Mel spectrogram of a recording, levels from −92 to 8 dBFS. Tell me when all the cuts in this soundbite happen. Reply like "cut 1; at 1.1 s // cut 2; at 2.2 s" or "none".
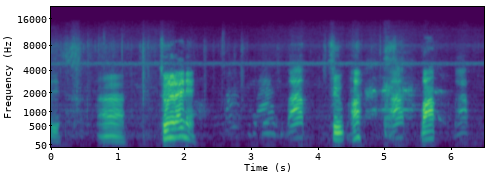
none

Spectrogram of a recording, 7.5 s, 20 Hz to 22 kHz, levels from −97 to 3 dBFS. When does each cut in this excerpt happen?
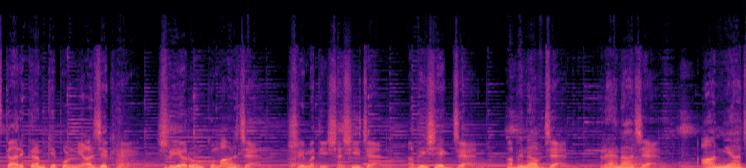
none

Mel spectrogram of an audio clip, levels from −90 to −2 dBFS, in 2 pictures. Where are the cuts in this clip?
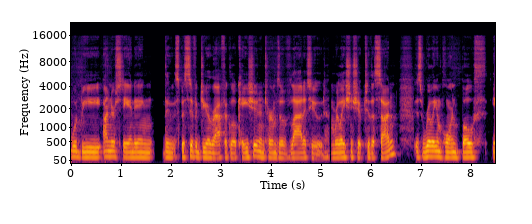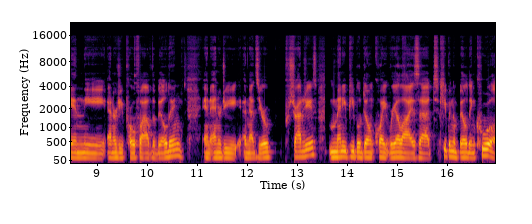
cut 1; at 9.1 s // cut 2; at 10.7 s // cut 3; at 13.5 s // cut 4; at 15.9 s

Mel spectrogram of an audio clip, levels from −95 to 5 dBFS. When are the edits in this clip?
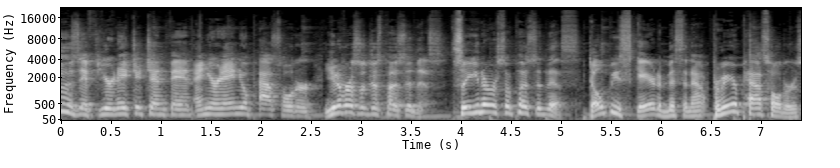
none

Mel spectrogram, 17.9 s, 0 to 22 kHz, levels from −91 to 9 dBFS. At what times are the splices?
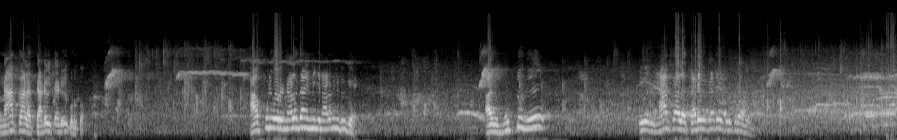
none

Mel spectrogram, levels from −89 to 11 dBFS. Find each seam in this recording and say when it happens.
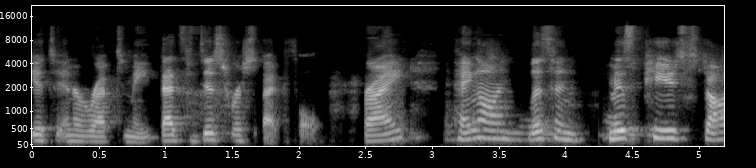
cut 1; at 4.2 s

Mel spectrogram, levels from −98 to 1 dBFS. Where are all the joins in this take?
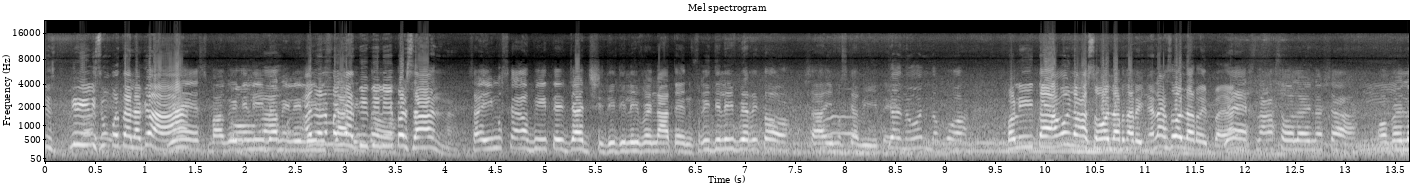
none

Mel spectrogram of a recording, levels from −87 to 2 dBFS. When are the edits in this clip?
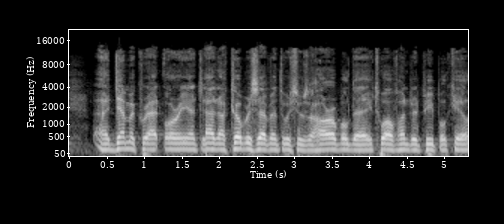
cut 1; at 1.8 s

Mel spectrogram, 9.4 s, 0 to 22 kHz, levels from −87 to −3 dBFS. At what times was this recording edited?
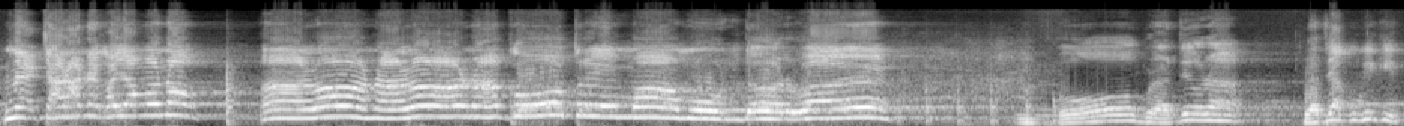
cut 1; at 6.9 s

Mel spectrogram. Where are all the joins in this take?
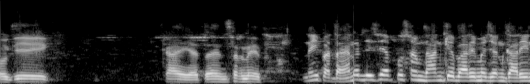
cut 1; at 3.5 s

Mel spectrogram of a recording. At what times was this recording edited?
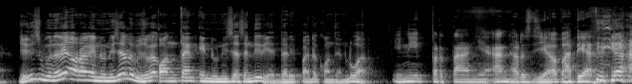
cut 1; at 1.6 s // cut 2; at 3.8 s

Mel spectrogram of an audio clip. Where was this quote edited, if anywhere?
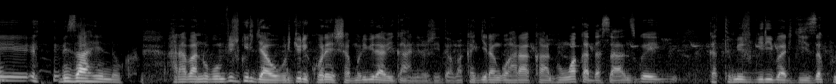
cut 1; at 1.3 s

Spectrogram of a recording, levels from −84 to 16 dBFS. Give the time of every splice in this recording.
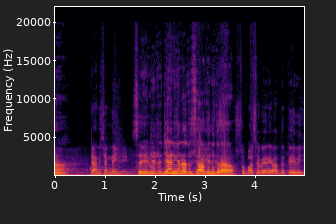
cut 1; at 1.9 s

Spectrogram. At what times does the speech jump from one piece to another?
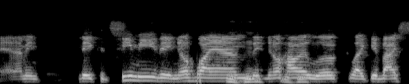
cut 1; at 1.9 s

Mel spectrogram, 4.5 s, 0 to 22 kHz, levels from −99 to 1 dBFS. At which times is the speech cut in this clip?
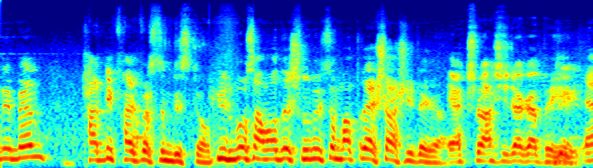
cut 1; at 1.6 s

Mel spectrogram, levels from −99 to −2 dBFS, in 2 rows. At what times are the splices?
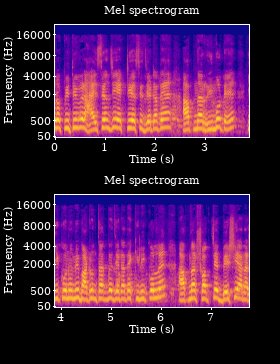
none

